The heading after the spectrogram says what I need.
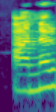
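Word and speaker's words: honour: एयर देख रहे हैं, एयर में हम एच को नहीं पढ़ रहे। आनर में देख रहे हैं, एच को नहीं पढ़ रहे।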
